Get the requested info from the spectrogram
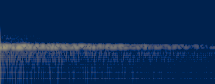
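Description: Tail of an electronic logo sting: a steady ringing tone that fades away and is gone near the end.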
